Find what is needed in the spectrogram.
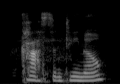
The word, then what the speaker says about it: Cosentino: Cosentino.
